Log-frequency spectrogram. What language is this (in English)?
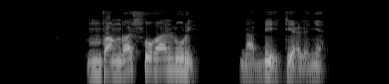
Kwasio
